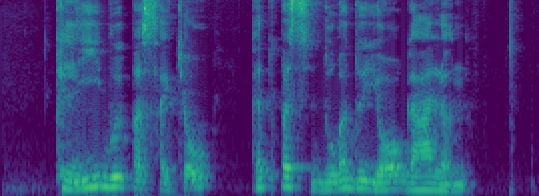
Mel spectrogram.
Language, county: Lithuanian, Vilnius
